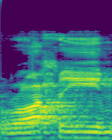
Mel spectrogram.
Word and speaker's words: الرحيم: ബിസ്മില്ലാഹിർ റഹ്മാനിർ റഹീം. റാ തടിപ്പിച്ച് തഫ്ഖീം ചെയ്ത് ഉച്ചരിക്കുക എന്നത് ശ്രദ്ധിക്കുക. ഷദ്ദുള്ള റാ ആണ്. അതിന് തക്രീർ കൂടുതൽ വരാതെ ശ്രദ്ധിക്കണം. അർ എന്ന വിറപ്പിക്കൽ വരരുത് എന്നതും ശ്രദ്ധിക്കേണ്ട കാര്യമാണ്.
